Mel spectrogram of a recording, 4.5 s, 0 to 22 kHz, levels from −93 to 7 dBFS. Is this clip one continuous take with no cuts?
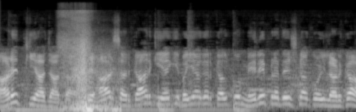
no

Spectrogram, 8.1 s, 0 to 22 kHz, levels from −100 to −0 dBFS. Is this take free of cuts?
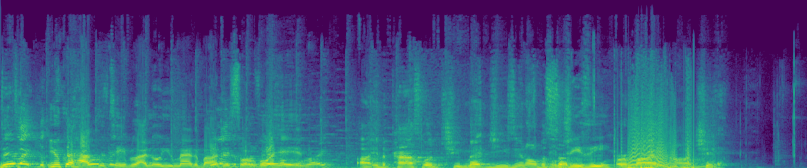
no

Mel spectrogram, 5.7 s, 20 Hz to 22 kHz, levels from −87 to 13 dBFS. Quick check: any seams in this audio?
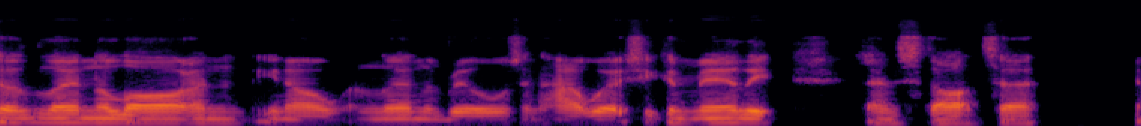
no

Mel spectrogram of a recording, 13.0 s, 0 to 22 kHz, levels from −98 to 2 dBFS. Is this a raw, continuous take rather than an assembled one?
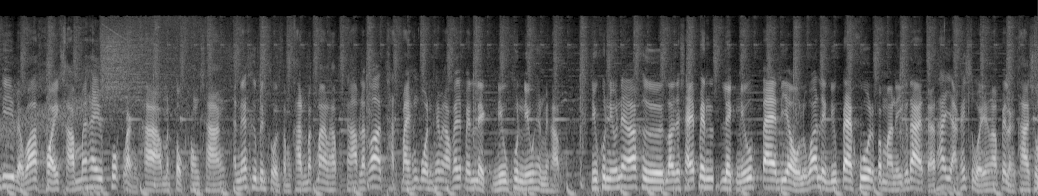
yes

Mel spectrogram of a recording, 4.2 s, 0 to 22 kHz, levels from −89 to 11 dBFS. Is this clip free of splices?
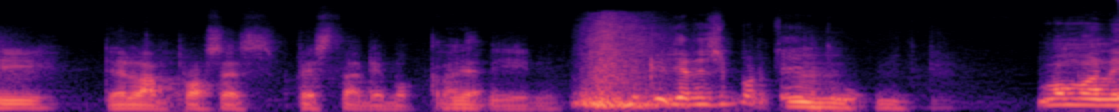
no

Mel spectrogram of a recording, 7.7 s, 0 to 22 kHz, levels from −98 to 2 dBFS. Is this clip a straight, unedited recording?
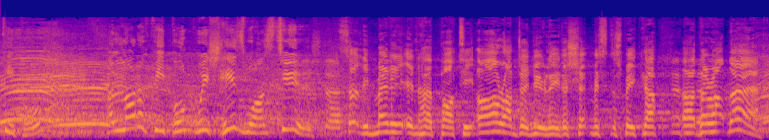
no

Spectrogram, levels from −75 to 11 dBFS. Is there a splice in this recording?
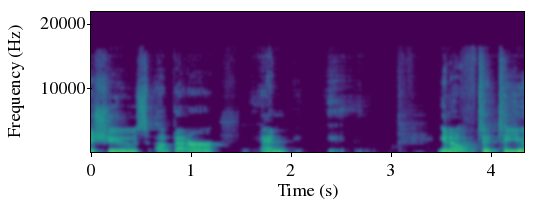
no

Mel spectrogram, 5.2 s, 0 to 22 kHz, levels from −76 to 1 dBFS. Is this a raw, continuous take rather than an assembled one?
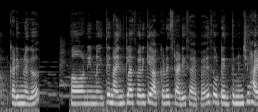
no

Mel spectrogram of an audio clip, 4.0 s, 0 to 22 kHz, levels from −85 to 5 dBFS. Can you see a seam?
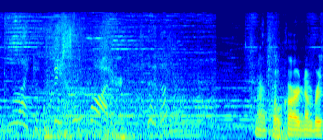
yes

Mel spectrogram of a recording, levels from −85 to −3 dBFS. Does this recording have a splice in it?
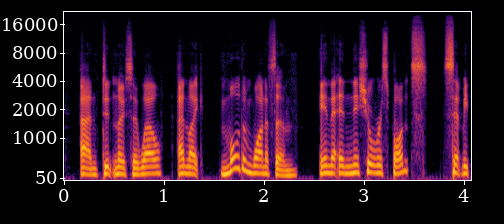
yes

